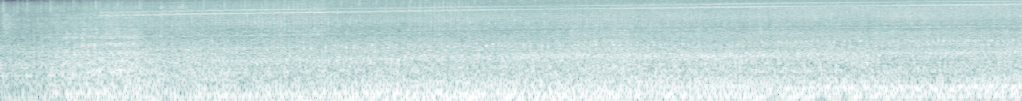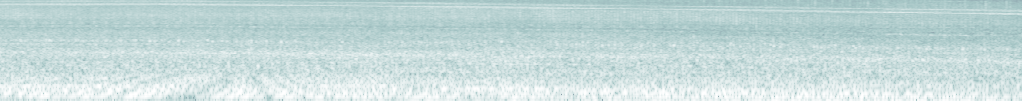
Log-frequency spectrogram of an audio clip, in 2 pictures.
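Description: A diesel locomotive engine rumbles and whines steadily close by.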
